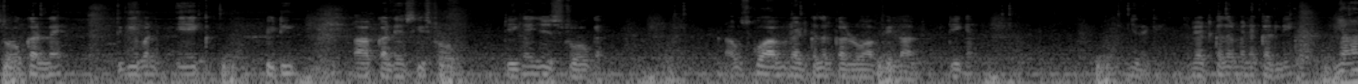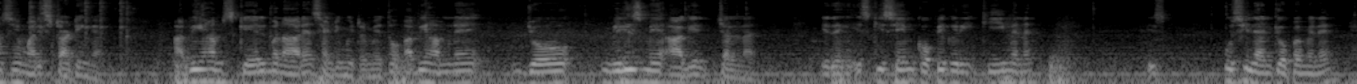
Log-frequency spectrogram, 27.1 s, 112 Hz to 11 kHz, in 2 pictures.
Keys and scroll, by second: 11.8-12.8 typing, 14.6 typing, 17.2 v.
